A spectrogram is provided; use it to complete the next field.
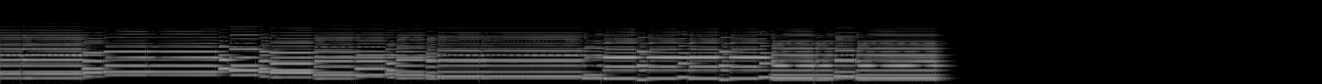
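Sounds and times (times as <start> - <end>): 
reinlender folk dance music: 0.0 - 9.5.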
